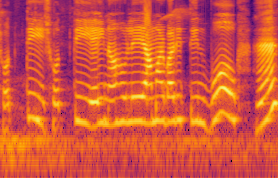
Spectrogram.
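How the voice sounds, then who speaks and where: A woman's voice: high-pitched, measured pace, fairly bright tone, a little hiss or hum. A woman voicing a kindly elderly mother-in-law. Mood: consoling. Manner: soothing, motherly scolding.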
